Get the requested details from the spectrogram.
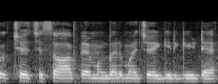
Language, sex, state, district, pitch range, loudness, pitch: Hindi, male, Maharashtra, Mumbai Suburban, 145-150 Hz, -13 LUFS, 145 Hz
